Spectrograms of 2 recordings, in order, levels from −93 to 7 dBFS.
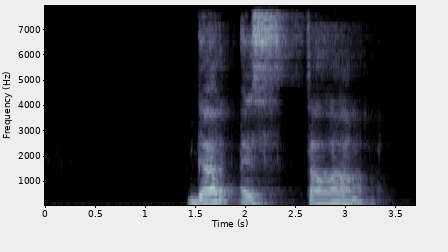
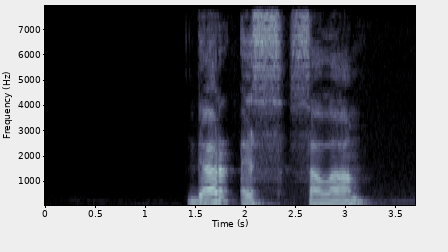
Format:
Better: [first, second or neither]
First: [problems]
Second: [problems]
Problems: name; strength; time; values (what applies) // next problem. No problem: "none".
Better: second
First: noise reduction (neural mask model DeepFilterNet 3)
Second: none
